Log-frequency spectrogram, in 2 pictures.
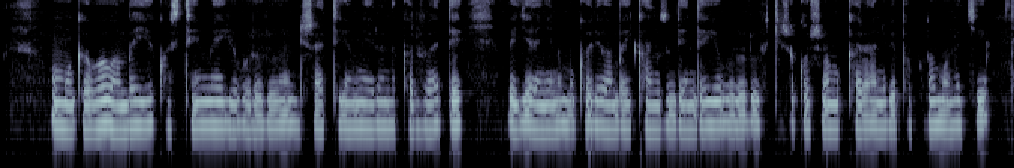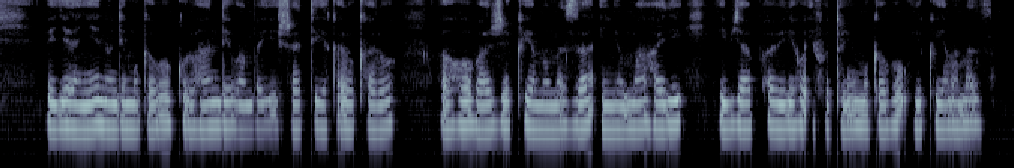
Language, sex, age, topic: Kinyarwanda, female, 18-24, government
